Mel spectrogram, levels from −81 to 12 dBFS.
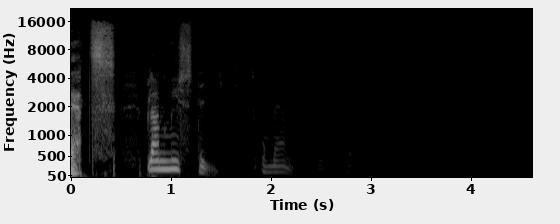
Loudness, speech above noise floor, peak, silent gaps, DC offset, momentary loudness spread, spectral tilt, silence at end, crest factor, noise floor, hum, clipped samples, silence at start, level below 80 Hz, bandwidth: -35 LUFS; over 52 dB; -12 dBFS; none; under 0.1%; 20 LU; -3 dB/octave; 3.25 s; 28 dB; under -90 dBFS; none; under 0.1%; 0 s; -74 dBFS; 16 kHz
